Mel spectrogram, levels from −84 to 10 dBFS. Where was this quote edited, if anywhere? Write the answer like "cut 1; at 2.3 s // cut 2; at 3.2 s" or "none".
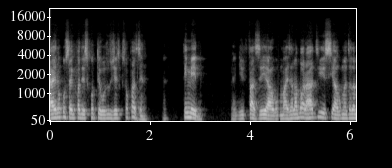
none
